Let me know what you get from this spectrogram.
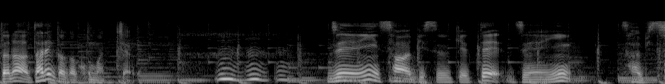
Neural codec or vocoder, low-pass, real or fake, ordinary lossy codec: none; none; real; none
